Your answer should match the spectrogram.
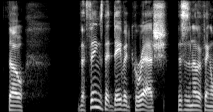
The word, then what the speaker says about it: Koresh: Cyrus, if you're not aware, the Hebrew pronunciation of Cyrus is Koresh.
